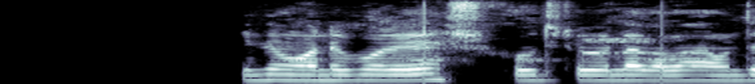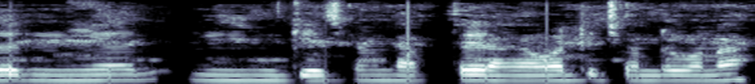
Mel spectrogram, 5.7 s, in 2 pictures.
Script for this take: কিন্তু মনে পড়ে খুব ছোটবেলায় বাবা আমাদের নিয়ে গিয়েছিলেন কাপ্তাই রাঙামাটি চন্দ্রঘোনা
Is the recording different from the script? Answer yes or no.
no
